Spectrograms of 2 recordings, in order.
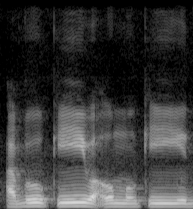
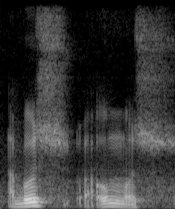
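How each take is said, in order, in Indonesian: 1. Setiap kata berakhir dengan bunyi ki. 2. Setiap kata berakhir dengan bunyi s.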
